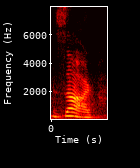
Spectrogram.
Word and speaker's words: Tsar: It once occurred to a certain Tsar, TSAR, এই উচ্চারণ হয় জার, রাশিয়ার রাজাতে জার বলা হয়।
